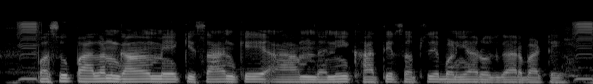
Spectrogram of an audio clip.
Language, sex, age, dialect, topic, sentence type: Bhojpuri, male, <18, Western, agriculture, statement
